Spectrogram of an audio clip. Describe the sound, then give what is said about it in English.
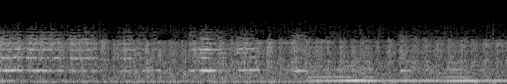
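A train rushing down a grade rumbles along loudly and steadily as its engineer frantically applies the brakes, its roar mixed with high metallic squealing tones like brakes grinding, and a low sustained horn-like drone joining in partway through. “Frantically, he applied the brakes.”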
